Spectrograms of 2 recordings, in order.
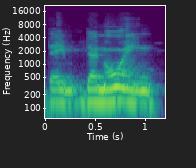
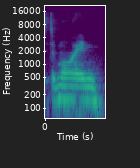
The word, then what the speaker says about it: Des Moines: Yeah, Des Moines is pronounced Des Moines. That's true, it is Des Moines.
